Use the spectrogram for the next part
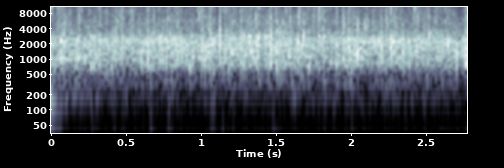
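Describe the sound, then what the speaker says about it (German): A church audience applauds during a sermon, a dense, loud burst of many hands clapping continuously for a few seconds, no voices on top. "Und lass für das Gott heute einen Applaus geben"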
